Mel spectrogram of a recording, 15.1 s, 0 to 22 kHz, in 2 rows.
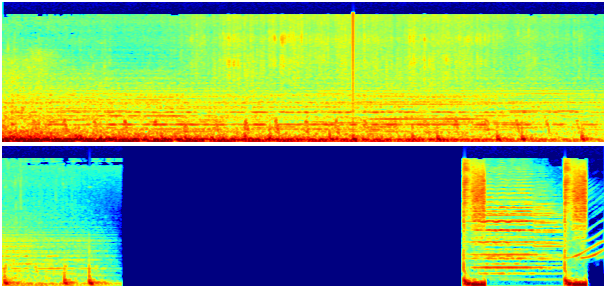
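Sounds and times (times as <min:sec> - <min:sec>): big boom tail: 0:00.0 - 0:09.0
deep thuds: 0:00.0 - 0:09.0
low drone with held tones: 0:00.0 - 0:09.0.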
